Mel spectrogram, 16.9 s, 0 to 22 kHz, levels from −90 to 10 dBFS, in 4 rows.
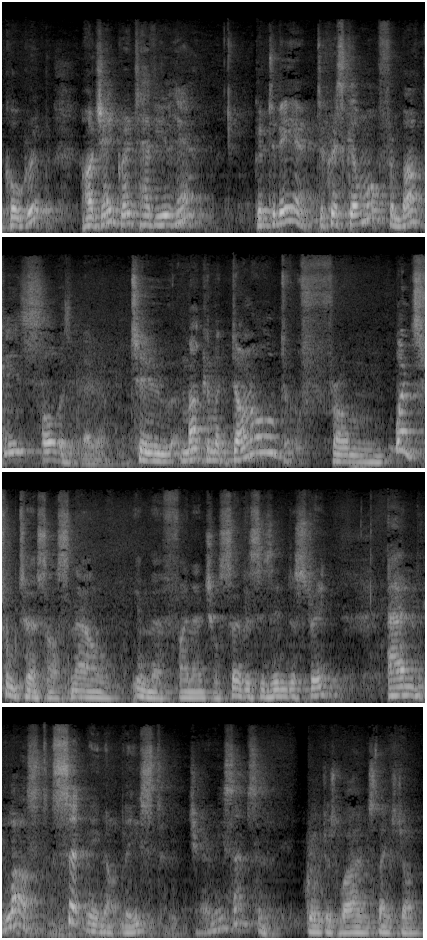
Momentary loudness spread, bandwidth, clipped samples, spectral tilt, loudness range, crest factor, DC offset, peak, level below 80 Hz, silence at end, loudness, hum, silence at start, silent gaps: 11 LU; 16.5 kHz; under 0.1%; -4.5 dB/octave; 2 LU; 18 dB; under 0.1%; -8 dBFS; -52 dBFS; 0 s; -27 LUFS; none; 0 s; none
